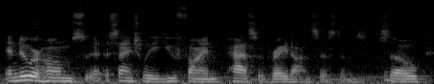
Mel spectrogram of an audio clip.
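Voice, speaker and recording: This interviewee, a radon remediation specialist, explains things in simple terms and often says "right?" to check in. His mid-range voice carries vocal fry and a darkish tone at a moderate pace, with a little hiss or hum behind it.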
